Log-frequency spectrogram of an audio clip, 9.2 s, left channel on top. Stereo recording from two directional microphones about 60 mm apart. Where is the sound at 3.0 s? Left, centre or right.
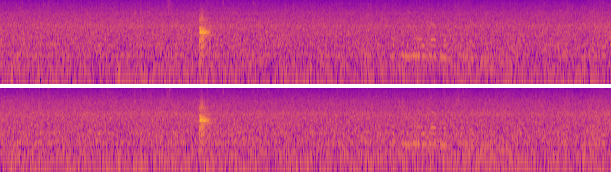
Centre.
